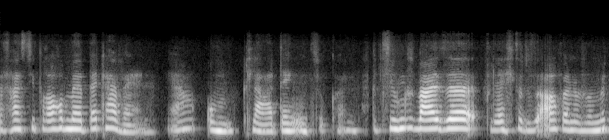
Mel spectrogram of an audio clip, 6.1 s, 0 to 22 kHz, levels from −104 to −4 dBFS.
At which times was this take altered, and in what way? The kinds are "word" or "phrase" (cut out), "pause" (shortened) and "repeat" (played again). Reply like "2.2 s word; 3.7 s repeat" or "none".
1.6 s pause; 2.4 s pause; 3.7 s pause; 5.2 s word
